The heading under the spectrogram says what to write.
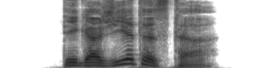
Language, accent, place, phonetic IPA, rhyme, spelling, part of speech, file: German, Germany, Berlin, [deɡaˈʒiːɐ̯təstɐ], -iːɐ̯təstɐ, degagiertester, adjective, De-degagiertester.ogg
- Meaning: inflection of degagiert: 1. strong/mixed nominative masculine singular superlative degree 2. strong genitive/dative feminine singular superlative degree 3. strong genitive plural superlative degree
